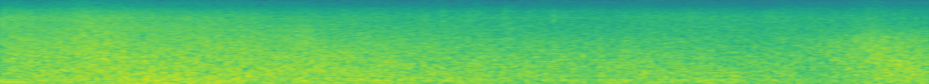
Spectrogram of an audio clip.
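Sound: stormy ocean waves crashing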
